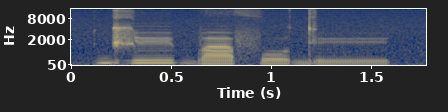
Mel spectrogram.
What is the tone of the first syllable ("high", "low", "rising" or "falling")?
high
